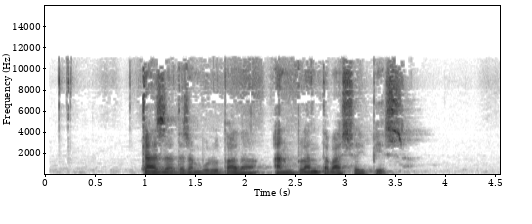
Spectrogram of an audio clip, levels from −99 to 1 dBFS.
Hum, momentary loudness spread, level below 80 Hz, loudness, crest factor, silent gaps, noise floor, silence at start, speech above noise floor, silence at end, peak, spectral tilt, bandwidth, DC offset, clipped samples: none; 11 LU; -62 dBFS; -23 LUFS; 26 dB; none; -74 dBFS; 0.2 s; 51 dB; 0.9 s; 0 dBFS; -3 dB/octave; 11.5 kHz; under 0.1%; under 0.1%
